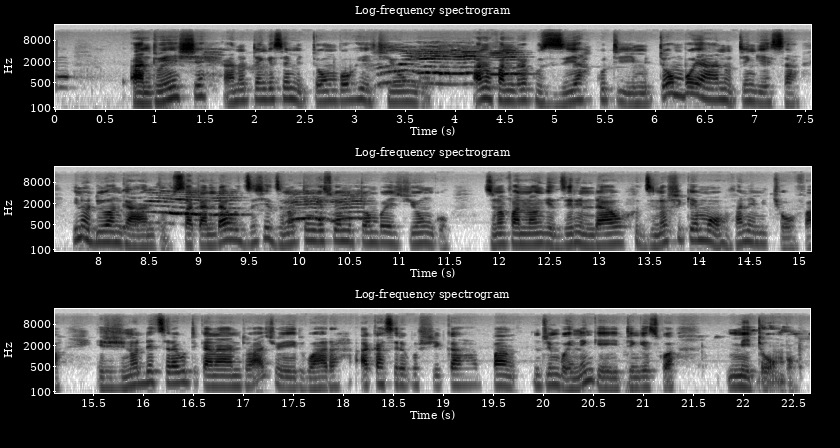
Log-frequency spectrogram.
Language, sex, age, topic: Ndau, female, 18-24, health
